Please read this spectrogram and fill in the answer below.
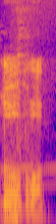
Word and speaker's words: Louisville: things about Kentucky not Louisville Louisville we have three big cities and that's the worst one now is it Louisville or is it louville it's Louisville if you say Louisville I'm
